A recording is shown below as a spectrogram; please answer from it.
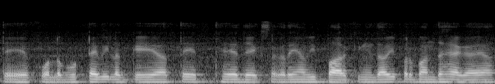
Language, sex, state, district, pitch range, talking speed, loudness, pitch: Punjabi, male, Punjab, Kapurthala, 110-115 Hz, 215 wpm, -18 LUFS, 115 Hz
